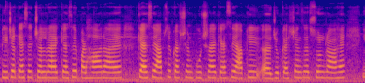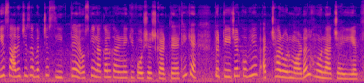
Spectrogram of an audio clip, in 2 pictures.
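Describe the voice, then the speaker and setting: Fairly high-voiced woman lecturing on pedagogy. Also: moderate pace, darkish tone, a little hiss or hum. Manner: explains in Hindi mixed with English terms, frequent "ठीक है" check-ins. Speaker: teacher exam coach.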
